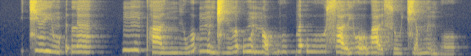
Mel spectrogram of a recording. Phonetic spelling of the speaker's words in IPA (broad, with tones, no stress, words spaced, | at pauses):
t͡ɕe˦ jũ˨ʔɪ˦ʔlɛ˦ | ŋũ˦pʰa˨ɪ̯ ŋi˨wʊ˦ʔ mũ˦˨d͡ʑi˨lʊ˦ʔwũ˦˨ nɔ̰˦˨bu˦ bɛ˦ʔwu˦ sa̰˦˨ɪ̯jo̰˦˨ʊ̯wa̰˦˨ɪ̯ sʰu˨t͡ɕɛ̰˦˨ mĩ˦˨bo˨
